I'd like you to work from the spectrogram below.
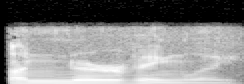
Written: unnervingly

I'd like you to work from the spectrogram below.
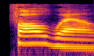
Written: falwell

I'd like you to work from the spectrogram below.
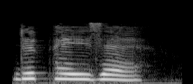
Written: depayse

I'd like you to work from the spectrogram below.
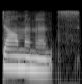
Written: dominance

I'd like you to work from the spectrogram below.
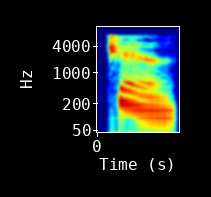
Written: chairless

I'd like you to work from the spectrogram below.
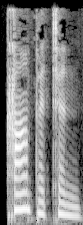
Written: competentness

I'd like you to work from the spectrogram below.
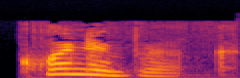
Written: Corner Brook

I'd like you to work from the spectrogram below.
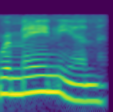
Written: Roumanian

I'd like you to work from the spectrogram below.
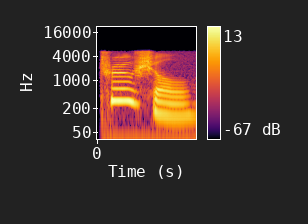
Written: Trucial States

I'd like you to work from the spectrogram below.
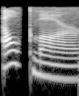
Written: Alkmaar

